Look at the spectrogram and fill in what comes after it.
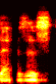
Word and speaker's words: Ephesus: But they're both pronounced Ephesus. So, well, then, okay.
